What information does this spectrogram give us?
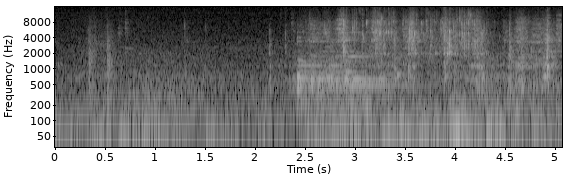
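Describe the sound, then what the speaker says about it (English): Milk poured into a pot while making hot cocoa: a soft, steady liquid stream splashing in the kitchen, fairly faint, with light clinks and trickling behind it. "We're gonna start adding our milk."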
